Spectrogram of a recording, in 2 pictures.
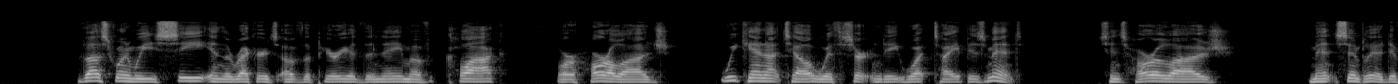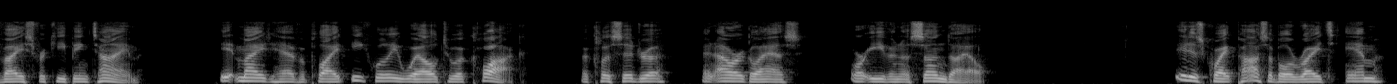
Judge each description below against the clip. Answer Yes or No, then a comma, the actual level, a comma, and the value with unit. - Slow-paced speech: Yes, slow, 125 wpm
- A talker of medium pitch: No, low, 130 Hz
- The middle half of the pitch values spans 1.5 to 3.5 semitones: Yes, narrow, 2.6 semitones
